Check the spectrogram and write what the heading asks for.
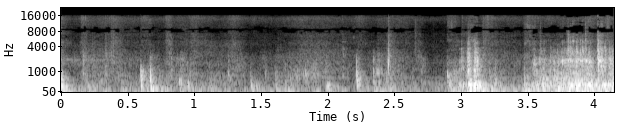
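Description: Handling noise as a person moves from the pressing station to the cutting table: scattered soft knocks and rustles, then a louder low rumble and knocks about three seconds in as she settles at the cutting mat.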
